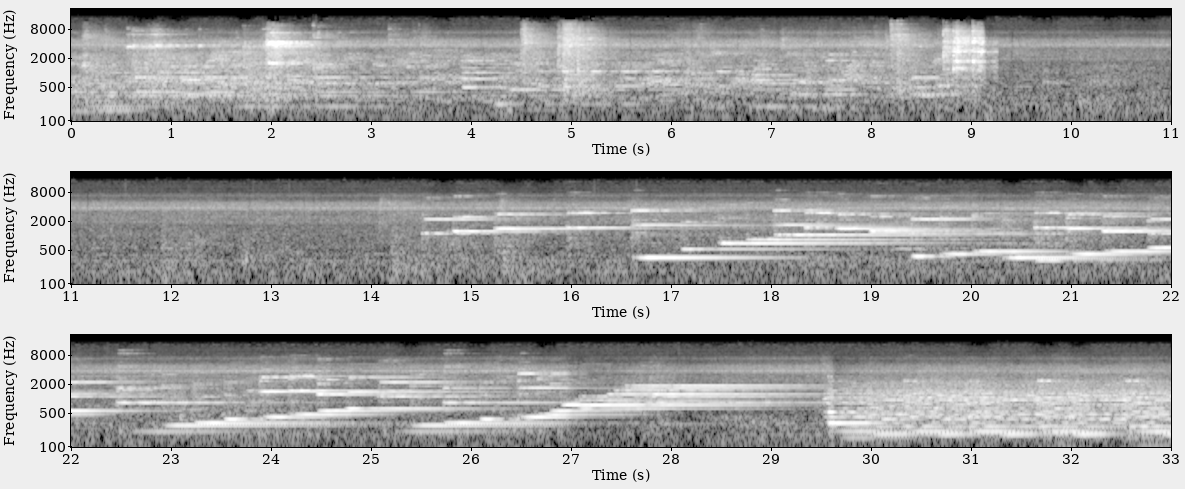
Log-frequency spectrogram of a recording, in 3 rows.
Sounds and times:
Music: 0:00.0 - 0:07.8, 0:14.5 - 0:33.0.

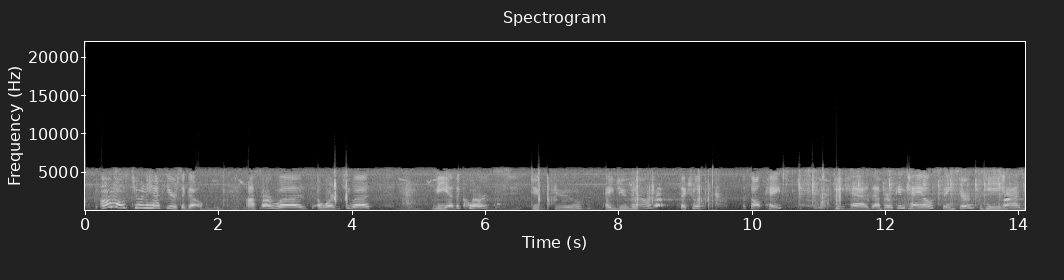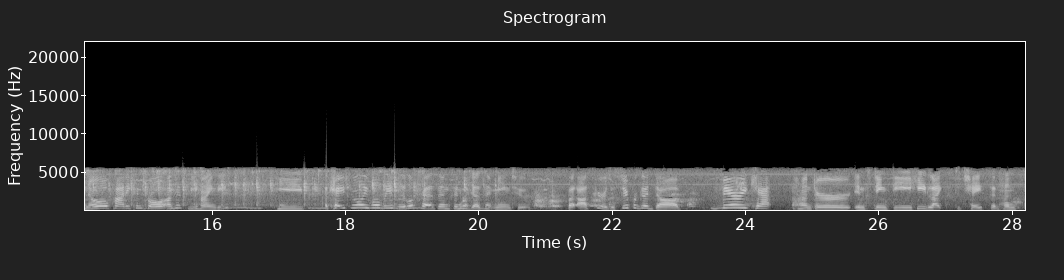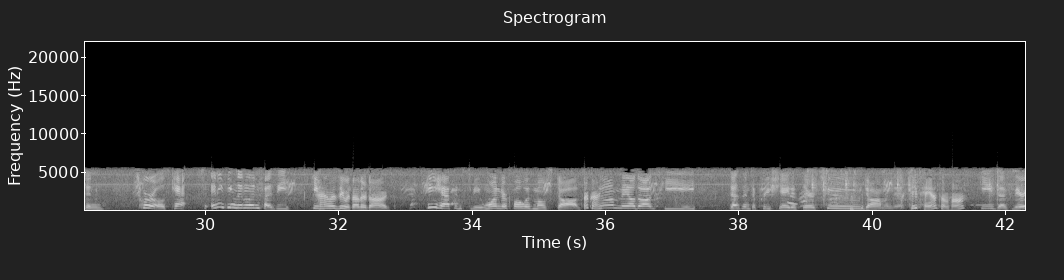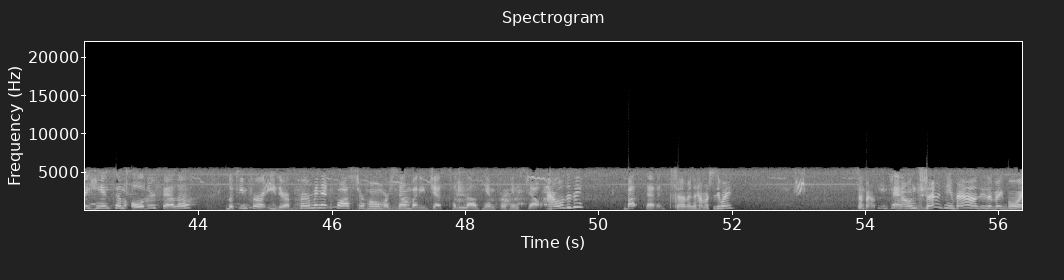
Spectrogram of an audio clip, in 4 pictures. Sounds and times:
Speech: 0:00.2 - 0:01.8, 0:02.4 - 0:04.3, 0:05.2 - 0:06.1, 0:06.7 - 0:10.5, 0:11.2 - 0:16.3, 0:17.0 - 0:20.8, 0:21.4 - 0:49.8, 0:50.4 - 0:52.1, 0:53.9 - 0:56.3
Bow-wow: 0:20.8 - 0:21.9, 0:48.6 - 0:49.3.

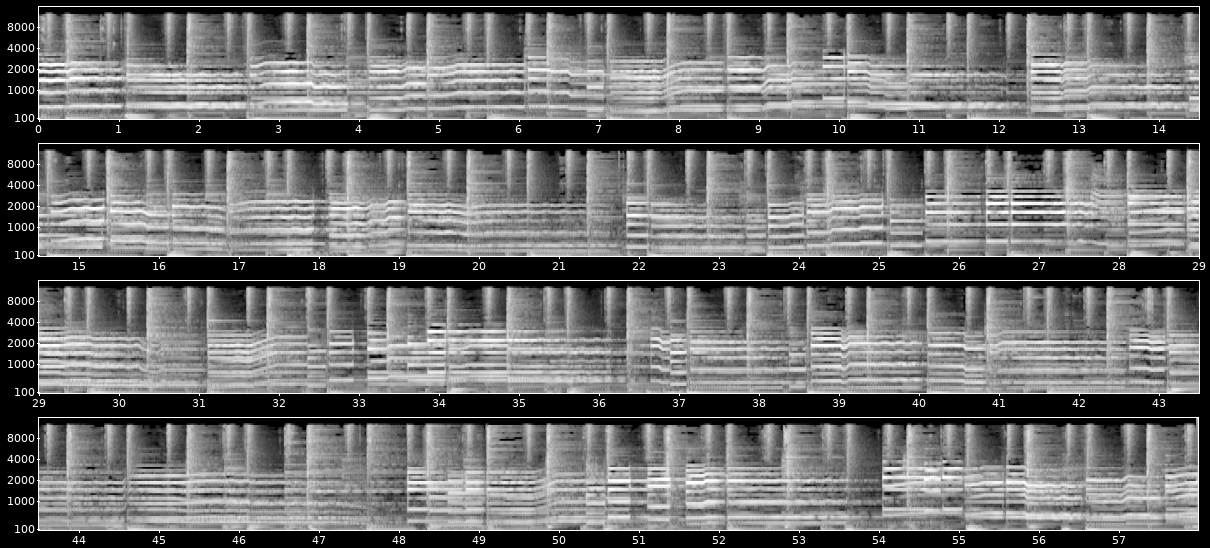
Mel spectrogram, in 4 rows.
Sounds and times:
Country: 0:00.0 - 0:57.9
Steel guitar, slide guitar: 0:00.0 - 0:57.9.

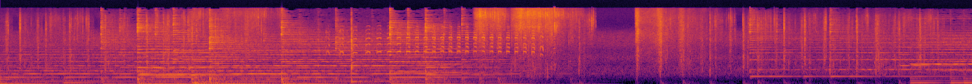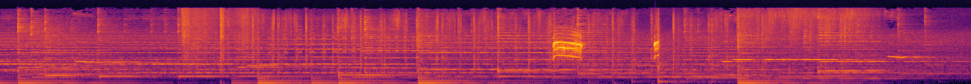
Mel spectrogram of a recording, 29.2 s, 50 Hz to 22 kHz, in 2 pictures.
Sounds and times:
Music: 0:00.0 - 0:08.9, 0:11.1 - 0:29.1.

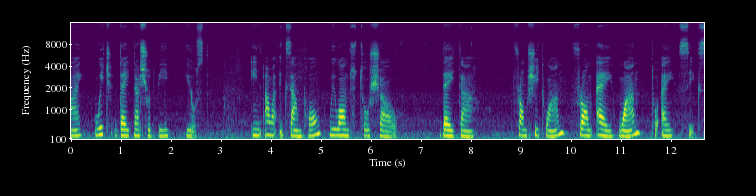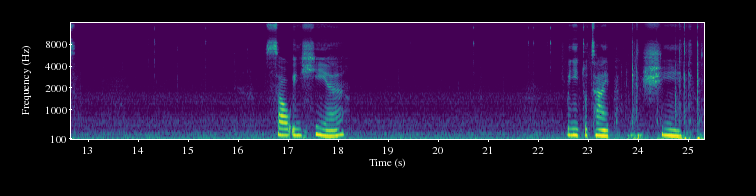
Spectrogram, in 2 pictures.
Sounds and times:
Speech: 0:00.0 - 0:02.8, 0:03.6 - 0:06.6, 0:07.4 - 0:08.2, 0:08.9 - 0:12.8, 0:16.6 - 0:18.3, 0:22.6 - 0:25.0.

